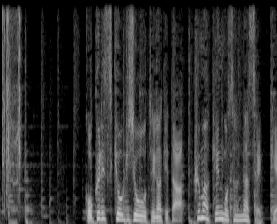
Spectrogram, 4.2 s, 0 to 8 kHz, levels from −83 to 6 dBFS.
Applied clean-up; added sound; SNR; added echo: neural mask model RNNoise.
